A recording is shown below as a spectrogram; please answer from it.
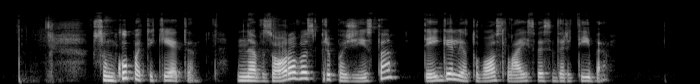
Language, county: Lithuanian, Alytus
